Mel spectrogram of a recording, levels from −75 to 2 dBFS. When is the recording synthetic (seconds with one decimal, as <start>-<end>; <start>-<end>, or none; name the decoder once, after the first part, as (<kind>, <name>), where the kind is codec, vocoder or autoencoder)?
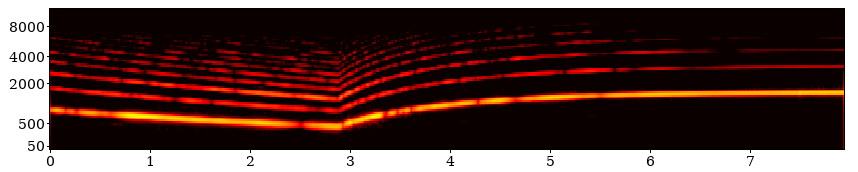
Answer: none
